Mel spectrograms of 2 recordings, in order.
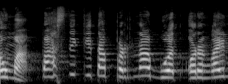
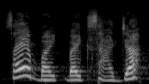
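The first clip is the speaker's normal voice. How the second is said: soft, slow, lower insistence; quiet reassurance; 6 semitones lower, 7 dB quieter, slower than usual. Retold or imitated. A churchgoer telling the pastor they are fine, soft and slow. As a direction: murmur that all is fine. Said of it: "Ada orang-orang yang berkata".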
